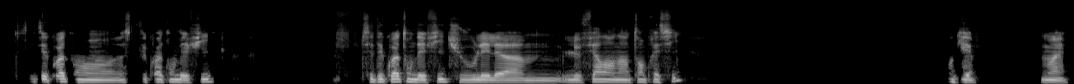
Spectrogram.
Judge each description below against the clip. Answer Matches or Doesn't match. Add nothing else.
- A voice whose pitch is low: Matches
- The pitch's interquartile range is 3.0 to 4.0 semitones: Doesn't match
